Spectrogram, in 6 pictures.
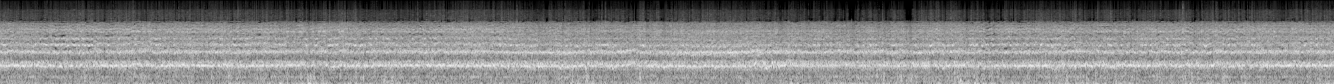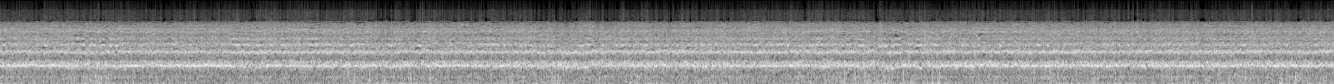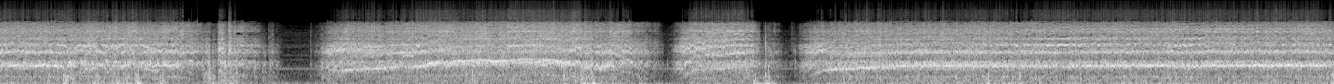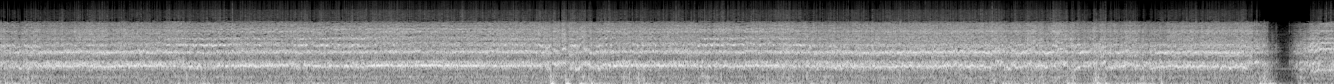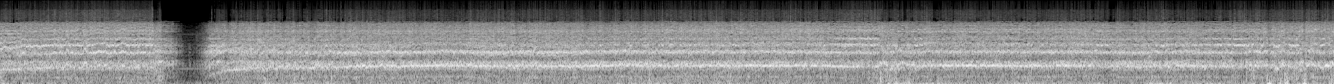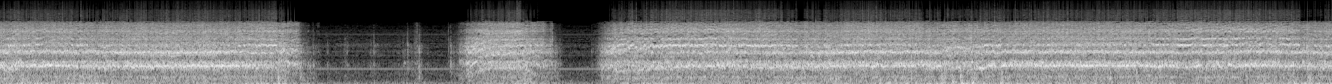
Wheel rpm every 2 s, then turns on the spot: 230, 230, 230, 220, 230, 230, 240, 230, 230, 230, 240, 230, 230, 230, 110, 210, 170, 130, 230, 230, 220, 220, 230, 230, 210, 210, 140, 150, 210, 220, 230, 230, 230, 220, 170, 40, 120, 220, 230, 220.
none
